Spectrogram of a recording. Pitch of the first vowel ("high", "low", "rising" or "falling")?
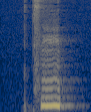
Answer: low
